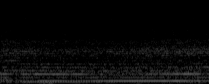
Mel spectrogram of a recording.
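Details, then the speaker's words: Vintage 10-inch Eskimo oscillating fan, probably 1940s, after cord replacement and oscillation fix with super glue and grease: soft, steady low hum, even whir, no rattle or scrape; runs and oscillates like new. "But other than that, this fan is all original. And it still oscillates great. It still works like it was brand new."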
